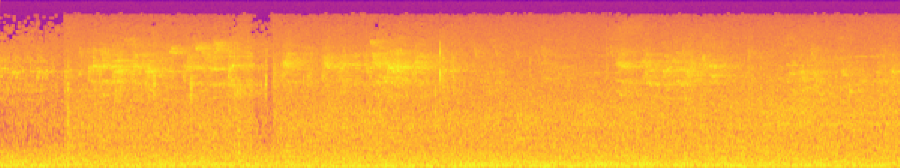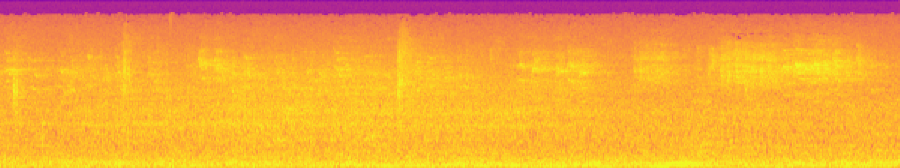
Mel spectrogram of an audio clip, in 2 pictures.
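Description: Steady outdoor background noise with a low rumble, and high chirps that come and go every few seconds.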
